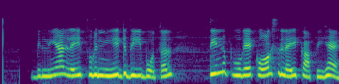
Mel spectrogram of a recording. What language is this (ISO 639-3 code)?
pan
